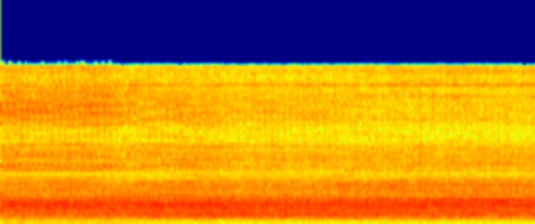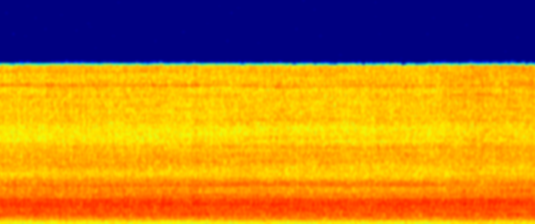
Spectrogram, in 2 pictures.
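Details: Toyota Calya idling with a constant rough, hissy whirr in the engine bay above the engine note; the cause was a faulty water pump bearing, fixed by replacing the water pump assembly.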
